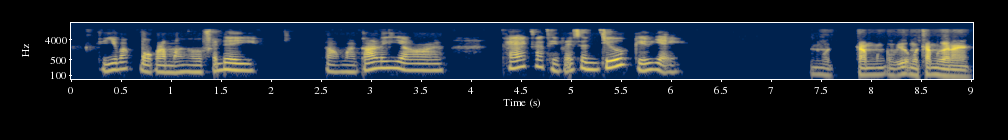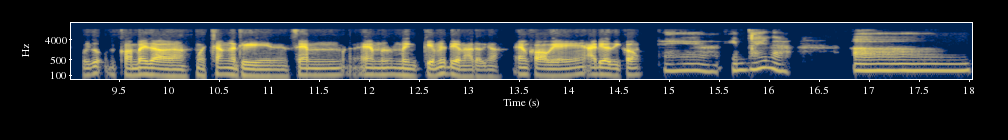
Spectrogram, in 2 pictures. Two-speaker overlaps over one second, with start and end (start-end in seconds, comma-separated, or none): none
